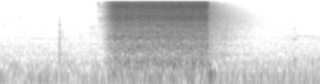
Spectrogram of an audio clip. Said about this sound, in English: You know those little fucking spray air dust blasters? Compressed gas that you use for like cleaning off, keyboards or in the little nooks and crannies of life, you know, a little air dust blaster, please don't inhale them.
